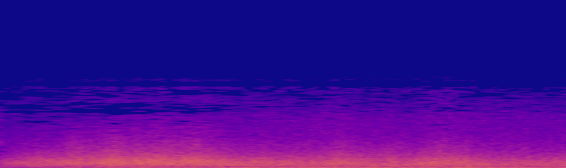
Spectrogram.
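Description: Steady rushing noise of wind and sea, with a faint low hum beneath it.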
